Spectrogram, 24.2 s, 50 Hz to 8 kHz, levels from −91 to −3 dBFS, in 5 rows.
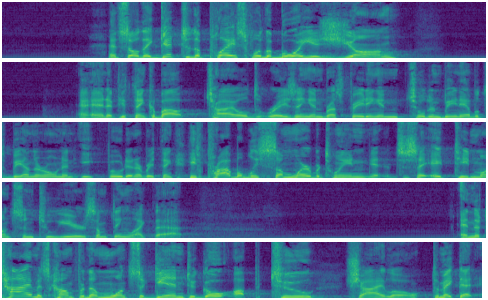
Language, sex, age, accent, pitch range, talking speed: English, male, 50-69, American, 130-200 Hz, 165 wpm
